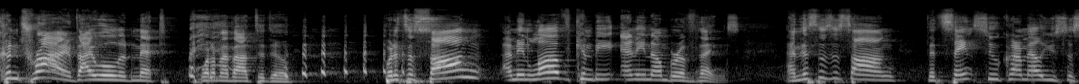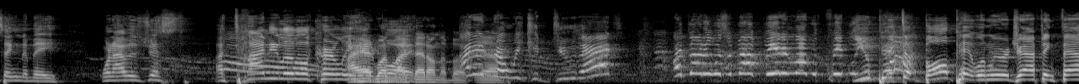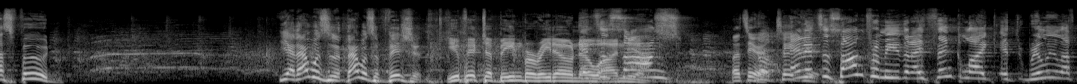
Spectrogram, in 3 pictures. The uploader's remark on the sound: This was recorded live at the 2019 High Plains Comedy Festival in Denver, Colorado. Plan 9 Studios. 3 Kings Tavern.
